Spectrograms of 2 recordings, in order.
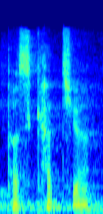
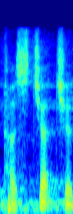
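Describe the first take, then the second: First: The middle consonant is a k sound. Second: The middle consonant is a ch sound. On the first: The speaker calls it wrong. "instead of saying paschatcha, they say" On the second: The speaker calls it right. "when they see a C in Sanskrit, it's pronounced as cha"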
